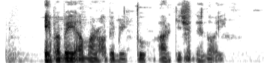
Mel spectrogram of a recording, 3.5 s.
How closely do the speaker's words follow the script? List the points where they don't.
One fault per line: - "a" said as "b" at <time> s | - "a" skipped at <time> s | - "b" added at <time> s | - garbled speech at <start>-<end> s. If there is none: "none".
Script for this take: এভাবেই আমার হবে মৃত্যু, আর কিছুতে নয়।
none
